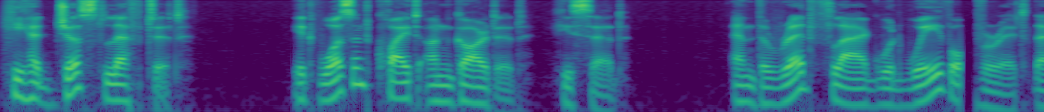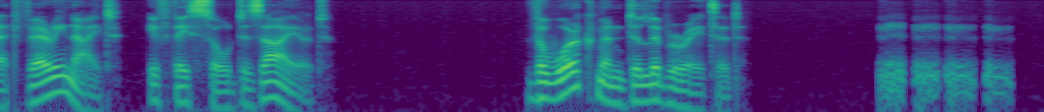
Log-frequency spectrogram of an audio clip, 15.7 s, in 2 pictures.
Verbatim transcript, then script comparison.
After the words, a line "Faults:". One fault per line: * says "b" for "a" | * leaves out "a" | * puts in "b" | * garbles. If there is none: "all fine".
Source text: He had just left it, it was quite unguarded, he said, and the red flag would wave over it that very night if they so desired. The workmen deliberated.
He had just left it, it wasn't quite unguarded, he said, and the red flag would wave over it that very night if they so desired. The workmen deliberated.
Faults:
* says "wasn't" for "was"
